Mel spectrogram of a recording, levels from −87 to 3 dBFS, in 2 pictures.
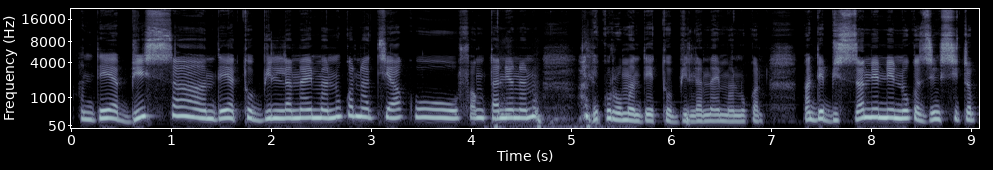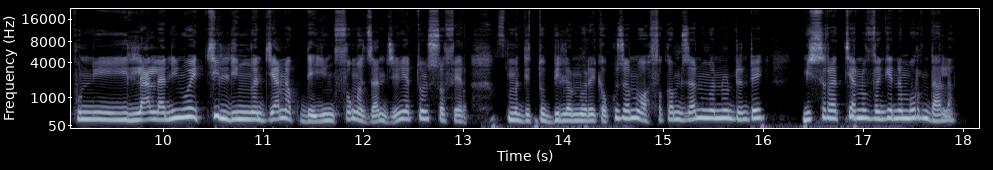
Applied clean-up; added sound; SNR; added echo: neural mask model DeepFilterNet 3.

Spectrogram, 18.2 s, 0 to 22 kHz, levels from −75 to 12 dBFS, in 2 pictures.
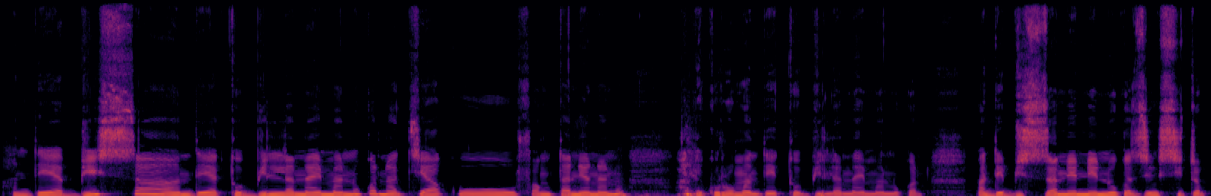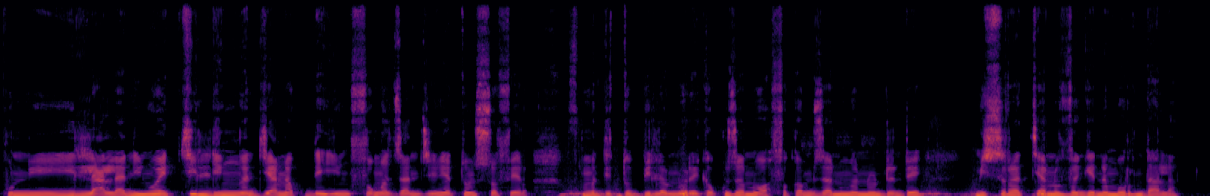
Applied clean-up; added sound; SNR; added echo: none; Whoosh, swoosh, swish; 10 dB; none.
